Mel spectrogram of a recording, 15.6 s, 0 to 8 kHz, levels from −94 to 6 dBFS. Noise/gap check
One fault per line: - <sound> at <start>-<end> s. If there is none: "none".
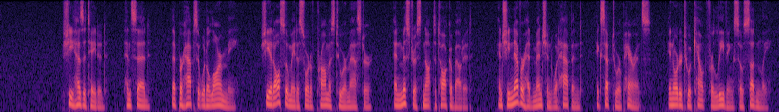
none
